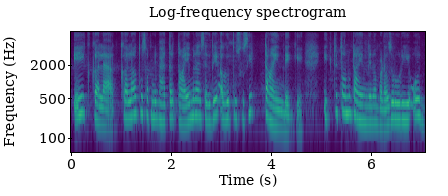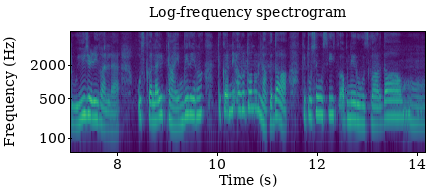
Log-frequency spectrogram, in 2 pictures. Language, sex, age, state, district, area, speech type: Dogri, female, 30-45, Jammu and Kashmir, Jammu, urban, spontaneous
